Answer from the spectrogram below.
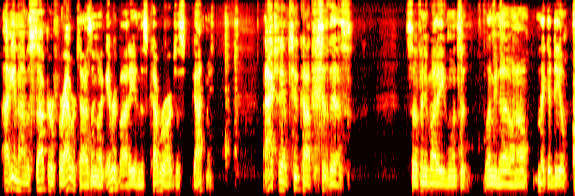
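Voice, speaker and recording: Husky and lowish, this Southern-accented voice belongs to a Virginian in his fifties or sixties who casually rambles through a show-and-tell of his film collection, chatty and quick to poke fun at himself. Faint hiss runs under a dull, lo-fi recording.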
